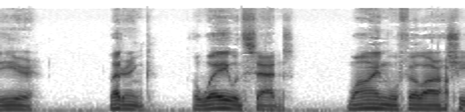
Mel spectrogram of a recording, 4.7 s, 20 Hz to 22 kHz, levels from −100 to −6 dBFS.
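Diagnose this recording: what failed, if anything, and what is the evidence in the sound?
The decoder dropped whole compressed frames, either missing from the file or rejected as damaged. The speech jumps forward three times: at 1.20 s by roughly 300 ms, at 2.83 s just after "away with" by roughly 200 ms, and at 4.46 s by roughly half a second. These gaps fit whole multiples of a 32 ms frame. At each join the missing stretch of speech simply vanishes.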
